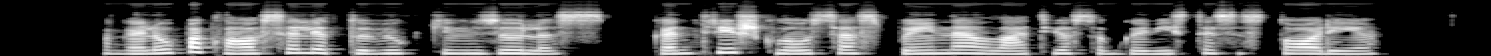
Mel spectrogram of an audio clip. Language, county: Lithuanian, Alytus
